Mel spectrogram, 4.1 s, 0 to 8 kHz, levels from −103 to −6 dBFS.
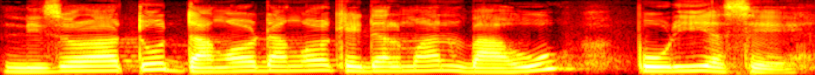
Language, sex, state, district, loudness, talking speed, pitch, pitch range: Assamese, male, Assam, Kamrup Metropolitan, -17 LUFS, 105 wpm, 180 Hz, 160-190 Hz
